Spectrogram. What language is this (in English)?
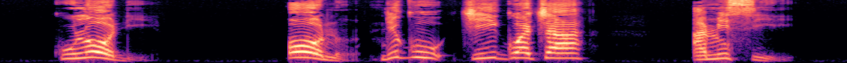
Nyanja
